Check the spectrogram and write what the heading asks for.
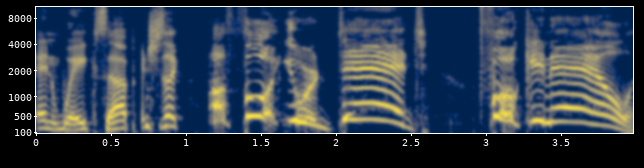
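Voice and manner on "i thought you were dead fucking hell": put-on striking Scottish accent, pitched way up. Retelling what she said when the cat woke up: amazing Scottish accent. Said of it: "In this amazing Scottish accent".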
